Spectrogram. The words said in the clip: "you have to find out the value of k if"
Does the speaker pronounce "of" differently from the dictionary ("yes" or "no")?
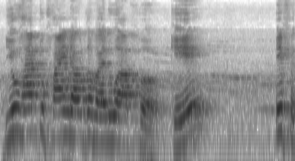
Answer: yes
